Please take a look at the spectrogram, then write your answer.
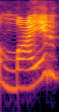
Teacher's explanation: পাশাপাশি দুটো ধ্বনি একসাথে যুক্ত হয়ে মাঝখানে অতিরিক্ত ব্যঞ্জন আমরা একটা উচ্চারণ করে ফেলছি। এইটাকেই বলা হচ্ছে শ্রুতি ধ্বনি।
